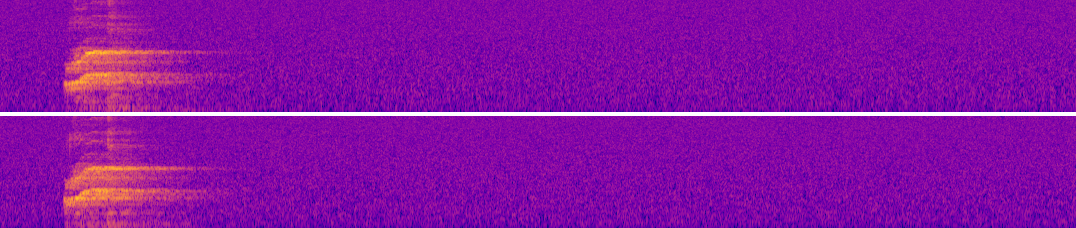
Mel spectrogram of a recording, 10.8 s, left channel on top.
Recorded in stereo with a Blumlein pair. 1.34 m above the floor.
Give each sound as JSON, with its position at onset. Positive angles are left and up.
{"t": 0.6, "sound": "a cat meowing", "azimuth_deg": -20, "distance_m": 7.0}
